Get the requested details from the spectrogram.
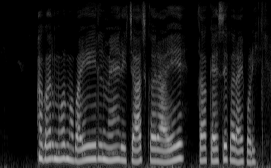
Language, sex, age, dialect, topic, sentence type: Chhattisgarhi, female, 31-35, Eastern, banking, question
